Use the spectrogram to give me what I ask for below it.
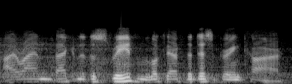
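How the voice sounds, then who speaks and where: A man with a mid-range, natural voice and a fast way of talking narrates as a wisecracking detective in a 1950s radio play. His delivery is dry and laconic, and the old recording sounds muffled, with music behind him.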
